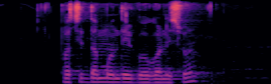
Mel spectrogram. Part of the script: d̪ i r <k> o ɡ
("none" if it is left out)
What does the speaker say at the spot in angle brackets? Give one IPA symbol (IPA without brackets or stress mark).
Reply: ɡ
